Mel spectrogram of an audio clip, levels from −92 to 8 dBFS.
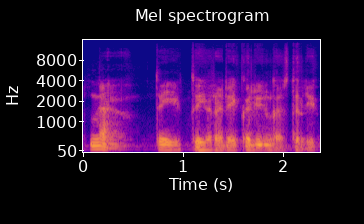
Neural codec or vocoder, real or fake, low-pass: codec, 32 kHz, 1.9 kbps, SNAC; fake; 14.4 kHz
